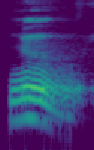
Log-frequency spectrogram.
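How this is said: It is said with an American accent. "new in American"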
